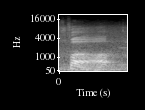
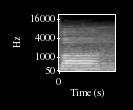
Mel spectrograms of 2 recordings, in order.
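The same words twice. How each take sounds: First: The pitch goes up then falls. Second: The pitch does not go up then fall. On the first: The speaker calls it right. "It's got to be pho. The tones are important" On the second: The speaker calls it wrong. "that's still wrong"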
